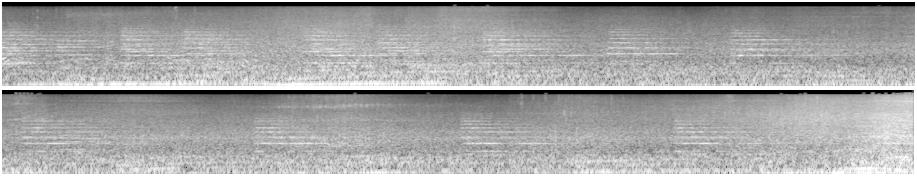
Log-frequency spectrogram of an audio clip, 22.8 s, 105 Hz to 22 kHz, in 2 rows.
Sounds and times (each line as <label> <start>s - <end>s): voices 0.0s - 3.4s
Church Bells 0.0s - 22.8s
City Traffic 0.0s - 22.8s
